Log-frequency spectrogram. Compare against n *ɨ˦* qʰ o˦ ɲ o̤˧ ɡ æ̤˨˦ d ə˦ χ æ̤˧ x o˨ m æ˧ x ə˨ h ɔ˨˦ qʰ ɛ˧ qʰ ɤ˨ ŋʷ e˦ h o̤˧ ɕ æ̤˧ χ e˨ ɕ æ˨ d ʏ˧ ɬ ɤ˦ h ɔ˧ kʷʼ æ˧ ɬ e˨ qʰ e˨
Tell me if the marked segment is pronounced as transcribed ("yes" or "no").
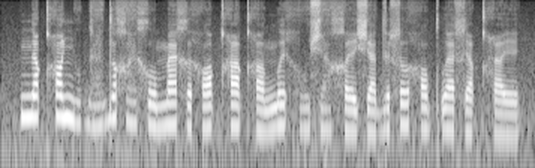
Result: no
